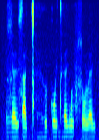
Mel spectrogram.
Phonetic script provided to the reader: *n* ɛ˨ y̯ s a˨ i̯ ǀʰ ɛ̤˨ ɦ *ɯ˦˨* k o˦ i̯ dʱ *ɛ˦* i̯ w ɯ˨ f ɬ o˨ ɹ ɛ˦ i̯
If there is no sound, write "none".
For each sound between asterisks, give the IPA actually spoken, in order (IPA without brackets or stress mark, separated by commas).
ɮ, ɯ˦˨, ɛ˦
